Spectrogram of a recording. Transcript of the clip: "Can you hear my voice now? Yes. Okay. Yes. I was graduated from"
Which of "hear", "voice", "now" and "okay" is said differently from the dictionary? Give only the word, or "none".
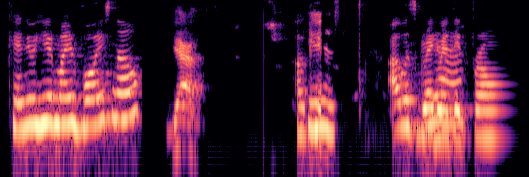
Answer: none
